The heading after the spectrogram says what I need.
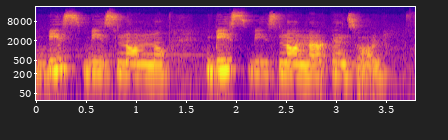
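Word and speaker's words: bisnonno: You add a bis in front of the word. Bis nonno, bis nonna, bis nonni. This bis, it's like the great in English, and in Italian it means two, so twice grandparents, bis nonni.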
